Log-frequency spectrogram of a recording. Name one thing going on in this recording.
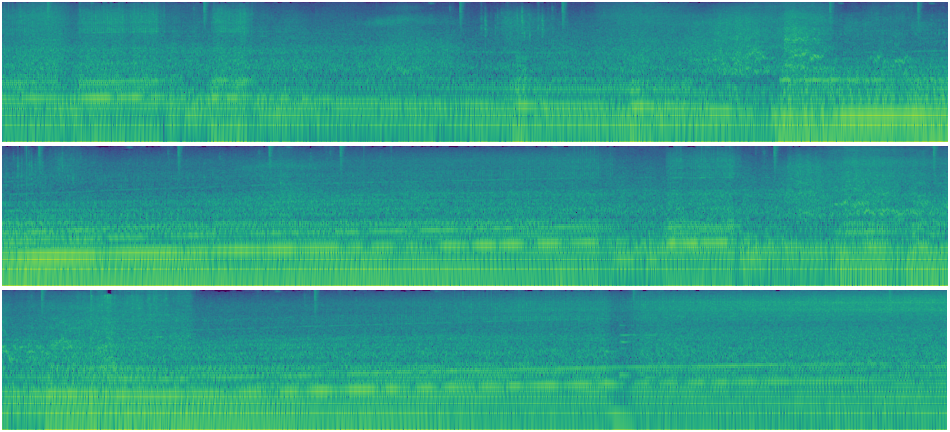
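A powerful sports car engine roars, its pitch dropping through the corners and rising as it speeds up.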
